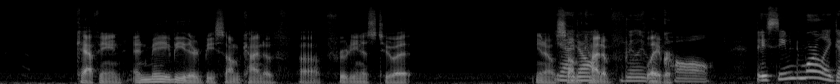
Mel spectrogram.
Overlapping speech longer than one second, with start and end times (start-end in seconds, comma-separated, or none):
5.5-6.8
